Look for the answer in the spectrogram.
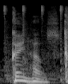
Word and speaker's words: Coinhouse: On prononce ça comme ça? – Coinhouse. – Coinhouse. – À l'américaine. – Coinhouse, comme une pièce.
